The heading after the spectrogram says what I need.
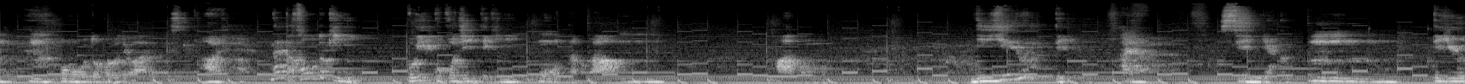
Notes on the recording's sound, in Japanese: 録音環境が騒がしく編集・調整しておりますが、少し聞きずらい所がございます。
